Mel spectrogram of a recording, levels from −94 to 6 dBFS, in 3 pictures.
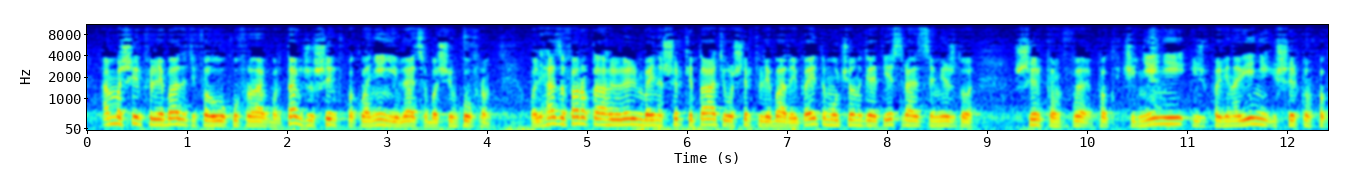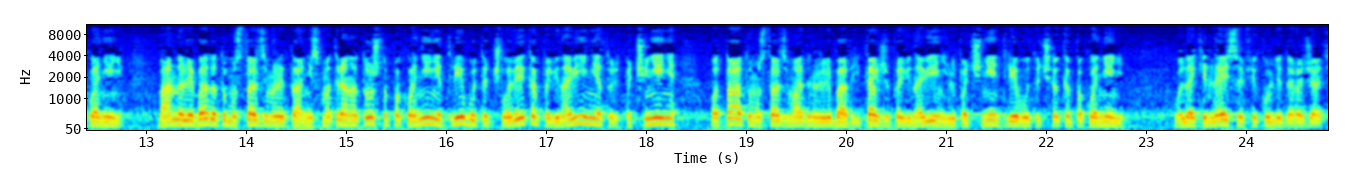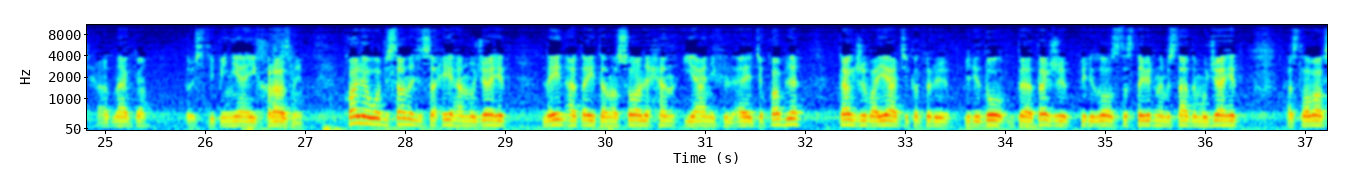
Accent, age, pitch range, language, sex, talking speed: native, 20-39, 145-195 Hz, Russian, male, 115 wpm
